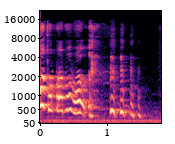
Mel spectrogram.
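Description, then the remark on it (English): A small dog barks outdoors, starting with a drawn-out, wavering yelp and then a quick run of four short, high yips, over a low steady hum. “She doesn't even have an annoying bark.”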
